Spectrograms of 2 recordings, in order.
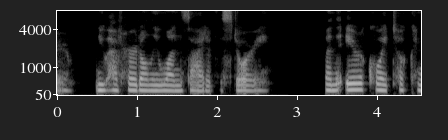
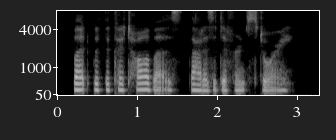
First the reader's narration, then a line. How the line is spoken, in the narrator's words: He sighed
